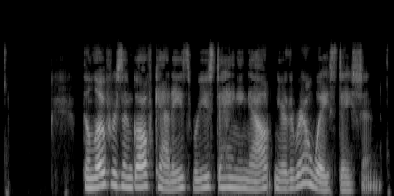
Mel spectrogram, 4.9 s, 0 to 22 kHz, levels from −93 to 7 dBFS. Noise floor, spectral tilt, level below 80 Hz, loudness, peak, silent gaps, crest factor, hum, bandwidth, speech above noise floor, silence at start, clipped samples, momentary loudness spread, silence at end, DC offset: -89 dBFS; -5 dB/octave; -74 dBFS; -33 LUFS; -16 dBFS; none; 18 dB; none; 9 kHz; 57 dB; 0.05 s; under 0.1%; 11 LU; 0.2 s; under 0.1%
